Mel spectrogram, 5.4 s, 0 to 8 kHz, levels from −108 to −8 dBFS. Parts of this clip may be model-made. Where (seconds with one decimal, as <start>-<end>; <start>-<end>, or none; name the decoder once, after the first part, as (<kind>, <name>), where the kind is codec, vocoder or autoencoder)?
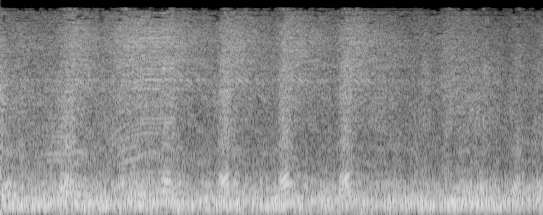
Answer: none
